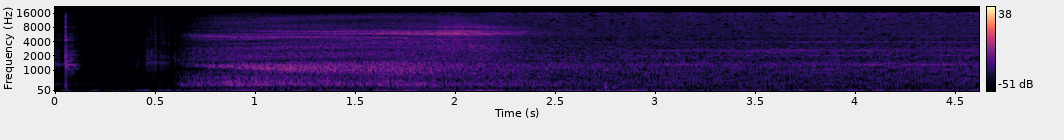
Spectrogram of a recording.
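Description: A slow, deep breath drawn in, a soft airy rush lasting about two seconds before easing into a quieter steady hiss.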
